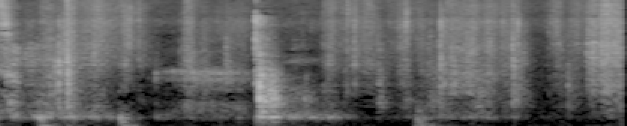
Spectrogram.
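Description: Faint rustling and a few soft knocks as a fabric-covered journal and its paper pages are handled and the cover is opened. The sharpest knock comes a little before halfway through.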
